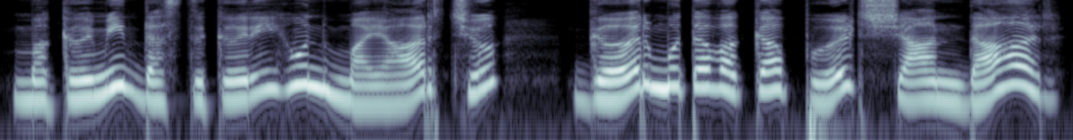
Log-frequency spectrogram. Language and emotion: Kashmiri, surprised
